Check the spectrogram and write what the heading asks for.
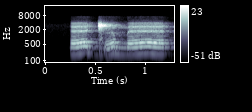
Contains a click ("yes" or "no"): yes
